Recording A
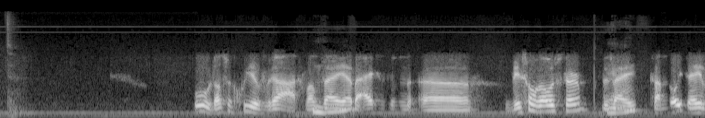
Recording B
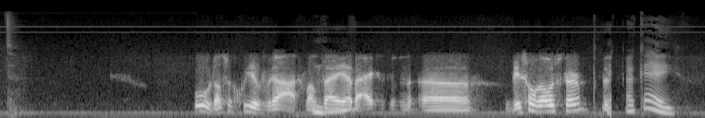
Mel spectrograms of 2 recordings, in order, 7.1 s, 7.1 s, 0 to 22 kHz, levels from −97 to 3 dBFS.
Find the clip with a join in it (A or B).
B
